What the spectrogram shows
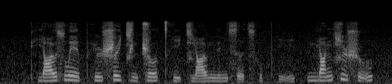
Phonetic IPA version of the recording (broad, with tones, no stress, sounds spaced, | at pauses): pʰ j ɑ˧˥ ʊ̯ s w e˥˩ ɪ̯ pʰ y˧˥ ʂ ɻ̩˥ t͡ɕ i˨ n ʈ͡ʂ o˧˥ ʊ̯ t̪ʰ ḭ˨˩ t͡ɕ j ɑ˧˥ ʊ̯ n̪ y˧˥ n s ɹ̩˨˩ t͡sʰ u˦ pʰ ḭ˨˩˦ | m j ɑ˧˥ ŋ ɕ y˥˩ ʂ ṵ˨˩˦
